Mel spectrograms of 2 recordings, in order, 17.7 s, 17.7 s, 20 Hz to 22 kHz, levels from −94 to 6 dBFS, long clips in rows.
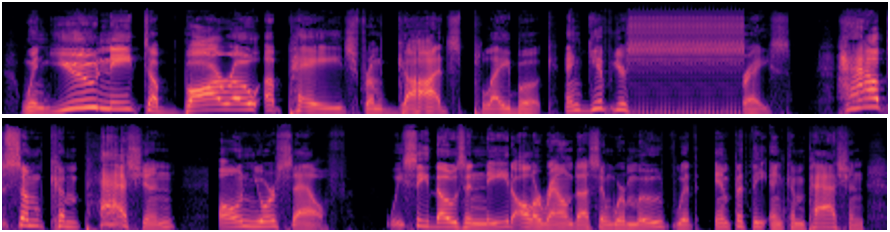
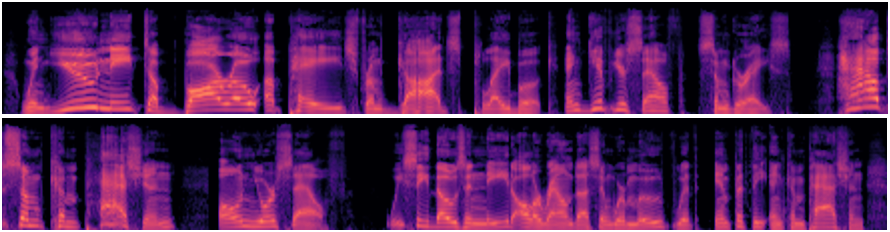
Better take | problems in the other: second | audio freezing; at 6.5 s for 1 s

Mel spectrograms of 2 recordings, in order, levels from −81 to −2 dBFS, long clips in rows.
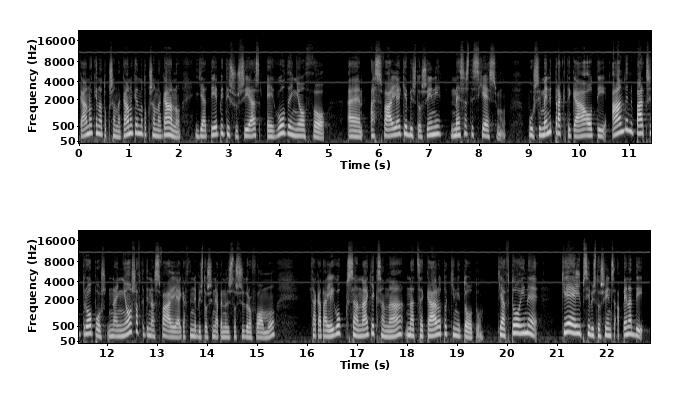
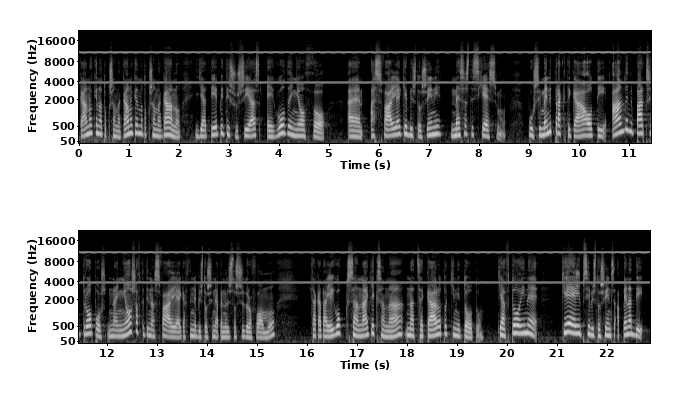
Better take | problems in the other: first | high-pitched whine; loud; throughout; 11 kHz, 6 dB below the speech; faint in the first

